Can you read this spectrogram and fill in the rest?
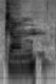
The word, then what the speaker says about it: Jun: Um, particularly like I think it's pronounced Jun or like J U N, like it's um, they're like made with yes!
